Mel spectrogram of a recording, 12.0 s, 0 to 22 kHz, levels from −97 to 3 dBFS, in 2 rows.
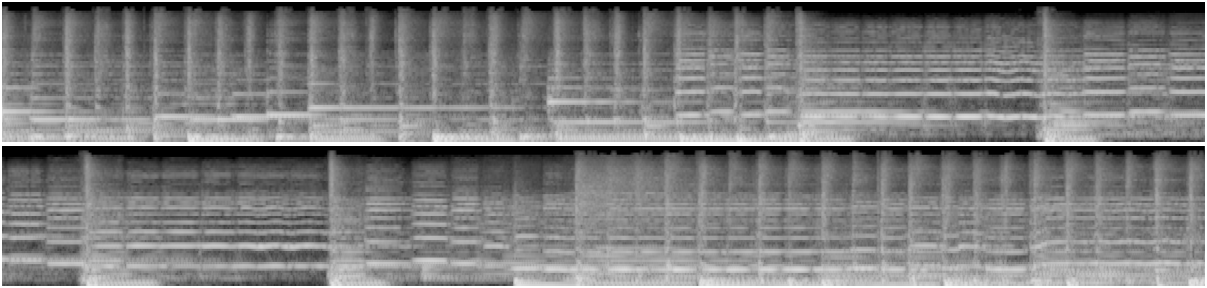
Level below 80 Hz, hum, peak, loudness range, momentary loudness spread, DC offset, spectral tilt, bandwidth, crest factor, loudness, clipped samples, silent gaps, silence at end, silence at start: -24 dBFS; none; -2 dBFS; 2 LU; 4 LU; under 0.1%; -5 dB/octave; 18 kHz; 14 dB; -17 LUFS; under 0.1%; none; 0 s; 0 s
